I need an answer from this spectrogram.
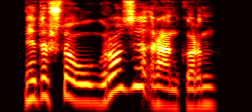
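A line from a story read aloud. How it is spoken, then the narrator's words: Loud inquiry. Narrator (Russian): громко осведомился мистер Уизли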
